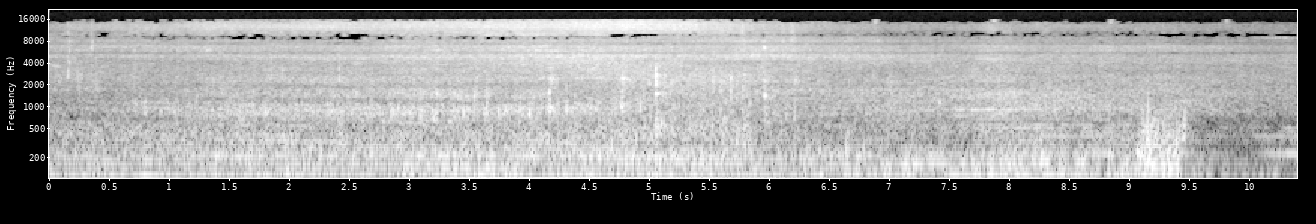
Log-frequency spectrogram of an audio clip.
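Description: A motor vehicle passing close by: a low rumble that builds to its loudest midway, fades, and drops away sharply near the end.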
